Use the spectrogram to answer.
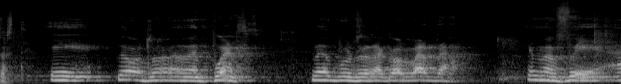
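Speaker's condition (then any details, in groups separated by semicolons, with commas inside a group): Amyotrophic lateral sclerosis (ela)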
